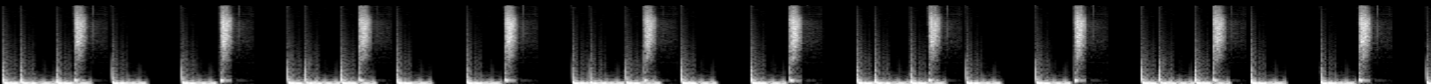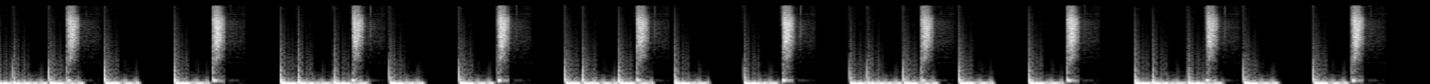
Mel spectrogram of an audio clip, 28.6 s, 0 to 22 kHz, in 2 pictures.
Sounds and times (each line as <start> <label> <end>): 0.8 snare 1.1
2.2 snare 2.5
5.0 snare 5.4
6.4 snare 6.8
7.9 snare 8.2
9.3 snare 9.6
10.8 snare 11.1
13.6 snare 13.9
16.4 snare 16.8
17.8 snare 18.2
19.3 snare 19.6
20.7 snare 21.0
22.1 snare 22.5
25.0 snare 25.3
26.4 snare 26.7
27.8 snare 28.2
